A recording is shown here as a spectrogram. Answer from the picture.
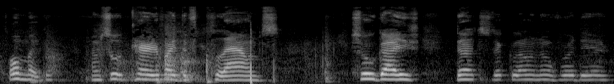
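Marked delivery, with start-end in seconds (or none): none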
